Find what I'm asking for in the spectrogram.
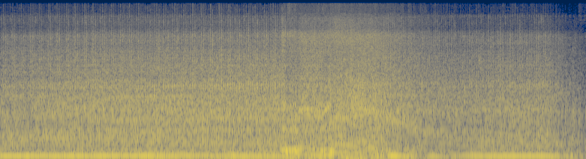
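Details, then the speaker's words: Barn-find classic, engine freshly serviced after sitting (points, spark plugs, plug wires, fluids replaced after it wouldn't fire); even, low, barely audible idle with one brief throttle blip settling straight back; normal idle, everything working. "i mean everything's working as it should i mean you literally cannot hear that run"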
